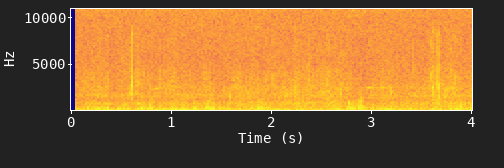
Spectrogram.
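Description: Wind buffeting the microphone: a loud, gusty low rumble that rises and falls throughout, with a few faint clicks.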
